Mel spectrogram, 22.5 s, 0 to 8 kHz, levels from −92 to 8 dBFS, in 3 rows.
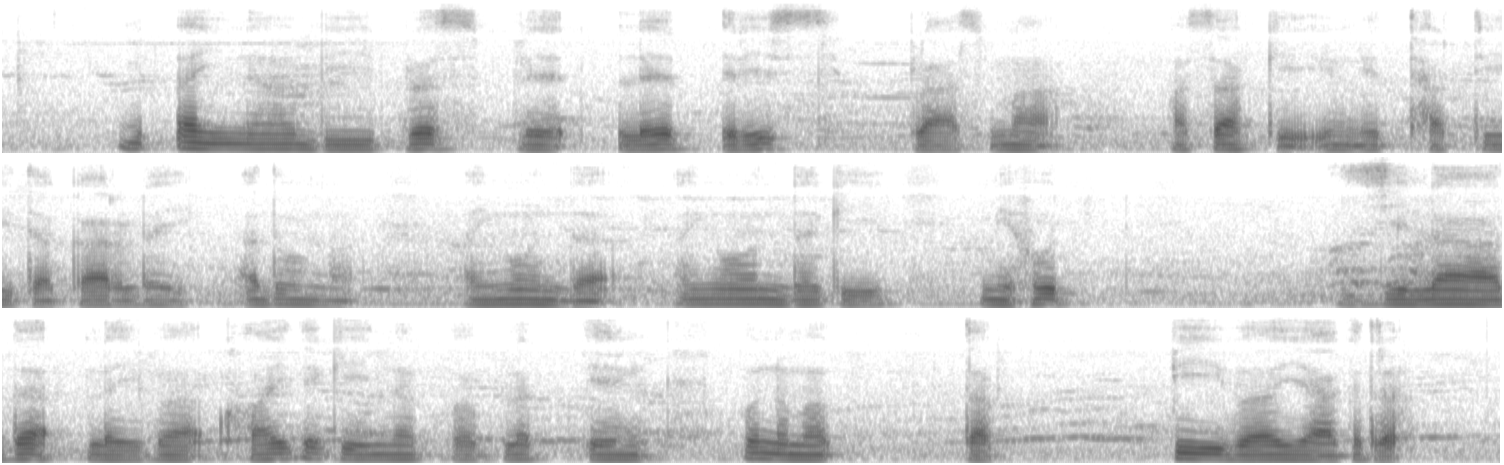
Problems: background sounds at intervals, background conversations at intervals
